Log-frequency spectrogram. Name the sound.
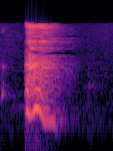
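cough and throat clearing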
